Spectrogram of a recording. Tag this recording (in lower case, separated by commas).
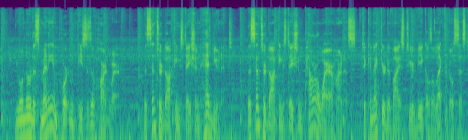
speech, music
